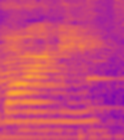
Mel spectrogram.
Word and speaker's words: Marnie: We got Marnie. Rhymes with Barney.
